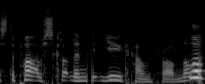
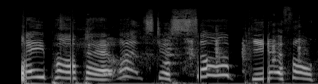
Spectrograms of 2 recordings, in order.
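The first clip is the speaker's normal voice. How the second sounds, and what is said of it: Bad put-on Scottish accent. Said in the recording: “Your shit Scottish accent ... That is awful ... Scottish people do not sound like that.”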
